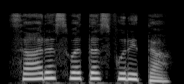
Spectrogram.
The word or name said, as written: ಸಾರಸ್ವತಸ್ಫುರಿತ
